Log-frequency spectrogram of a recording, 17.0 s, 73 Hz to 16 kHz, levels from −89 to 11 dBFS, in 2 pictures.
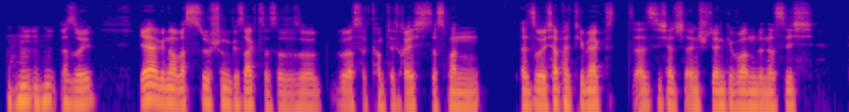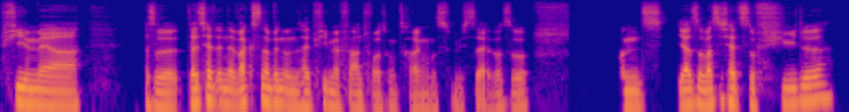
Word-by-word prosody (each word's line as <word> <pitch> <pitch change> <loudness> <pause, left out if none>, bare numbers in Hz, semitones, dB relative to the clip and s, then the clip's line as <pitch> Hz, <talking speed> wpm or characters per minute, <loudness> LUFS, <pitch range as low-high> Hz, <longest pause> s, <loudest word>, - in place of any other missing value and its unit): Mhm, 130 +1 +1 0.2
mhm. 130 +1 -1
Also 110 0 -1 0.6
ja, 135 +2 +9
genau, 120 -2 +4
was 110 - +1
du 125 -2 0
schon 115 0 -2
gesagt 105 +1 -1
hast. 90 -1 -7
Also, 90 +1 -4
du 105 - -6
hast 100 -1 -2
halt 100 - -13
komplett 100 +2 -7
recht, 105 +1 -1
dass 95 - -3
man 95 -1 -1 0.4
also, 105 +1 +1
ich 100 - +2
habe - - +5
halt 110 - -1
gemerkt, 105 +1 +1 0.2
dass 100 0 -3
ich 110 -1 -3
halt 105 -2 -1
ein 100 - -1
Student 100 0 -1
geworden 100 0 +1
bin, 95 0 -1
dass 95 0 -2
ich 100 0 -4 0.3
viel 120 -2 +3
mehr 105 -2 +3 0.6
also, 95 -3 +1
dass 115 +1 +3
ich - - -2
halt 130 -2 +5
ein 115 -1 +2
Erwachsener 115 +5 +3
bin 115 -1 +2
und 100 -2 -1
halt 95 -2 -1
viel 110 - -4
mehr 95 -2 -1
Verantwortung 90 -2 -6
tragen 85 -1 -6
muss 90 -1 -9
für - - -17
mich - - -11
selber, 90 - -5
so 95 -1 -6 0.9
und, 100 -1 0 0.3
ja, 110 0 +5
so 110 -1 +2
was 110 +2 +4
ich 130 - -1
halt 120 -4 +6
so 110 - -1
fühle, 125 +7 0
105 Hz, 210 wpm, -24 LUFS, 95-115 Hz, 0.9 s, ja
